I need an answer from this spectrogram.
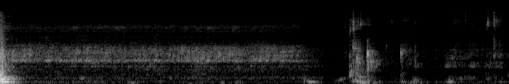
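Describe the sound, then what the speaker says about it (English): Filtered water pours into a matcha drink in a steady, close stream lasting about three seconds, followed by a few faint clinks and small handling sounds. "I'm just going to take a little more filtered water"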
